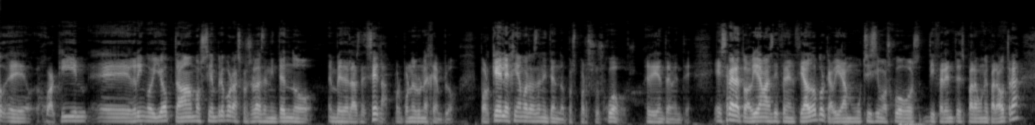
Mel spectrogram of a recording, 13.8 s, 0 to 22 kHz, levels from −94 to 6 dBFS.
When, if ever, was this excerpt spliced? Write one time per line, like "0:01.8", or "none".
0:09.7

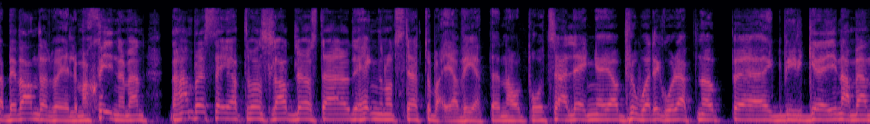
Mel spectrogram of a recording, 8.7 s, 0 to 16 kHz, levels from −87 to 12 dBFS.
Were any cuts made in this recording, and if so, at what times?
0:05.5

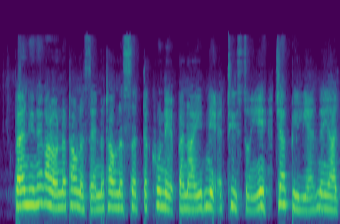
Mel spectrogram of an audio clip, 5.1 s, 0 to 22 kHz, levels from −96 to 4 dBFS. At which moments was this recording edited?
0:04.1

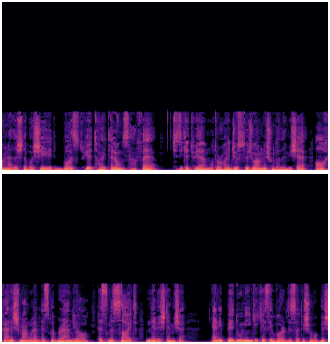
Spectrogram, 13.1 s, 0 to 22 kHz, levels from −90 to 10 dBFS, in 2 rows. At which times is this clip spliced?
0:06.2
0:08.4
0:09.3

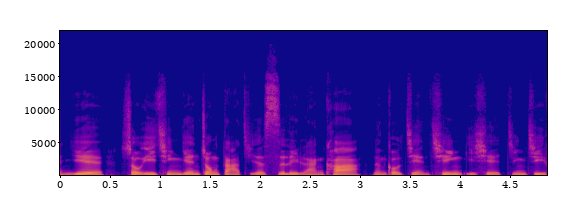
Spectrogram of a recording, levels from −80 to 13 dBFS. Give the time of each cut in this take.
0:03.0

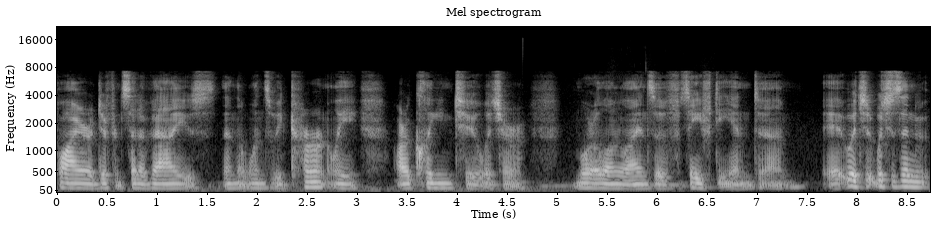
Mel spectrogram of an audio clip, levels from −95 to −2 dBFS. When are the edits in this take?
0:06.2

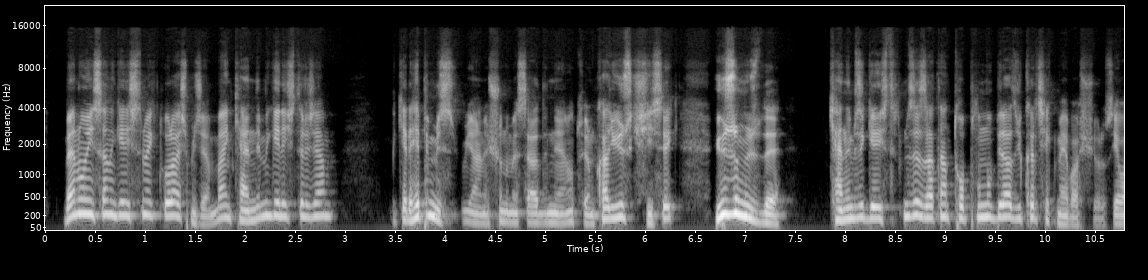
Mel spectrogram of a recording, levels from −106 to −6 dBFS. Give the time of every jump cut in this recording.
none

